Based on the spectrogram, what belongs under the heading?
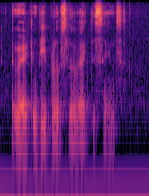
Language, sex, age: English, male, 19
